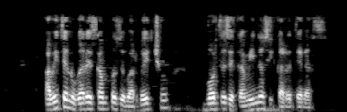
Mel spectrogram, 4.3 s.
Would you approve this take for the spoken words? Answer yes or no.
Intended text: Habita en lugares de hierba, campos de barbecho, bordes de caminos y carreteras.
no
